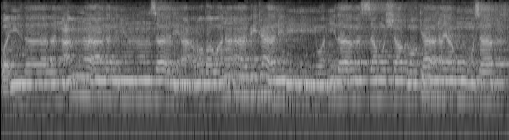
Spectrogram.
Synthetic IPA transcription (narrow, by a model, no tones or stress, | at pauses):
waʔɪðaː | ʔanʕamnaːʕalaːlʔɪnnsaːnɪʔɑʕɾˤɑd̪ˤɑwanaʔaːbɪd͡ʒaːnɪbɪhɪwaʔɪðaːmasːaɦʊʃːɑɾˤːʊkaːnajaʔuːsaː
